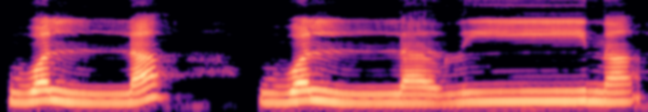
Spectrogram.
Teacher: Put a stress on lam because of tashdeed. When tashdeed comes on any letter, we read that letter two times.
